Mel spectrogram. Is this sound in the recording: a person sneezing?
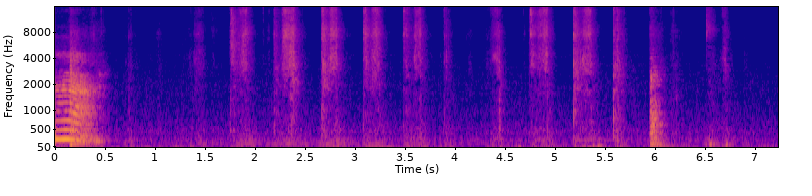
no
